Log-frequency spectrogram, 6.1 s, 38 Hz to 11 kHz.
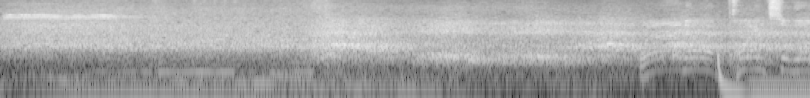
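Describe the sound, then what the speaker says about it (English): Home crowd applauding and cheering in a PS4 sports video game, a broad steady roar of many voices and claps filling the whole stretch, swelling slightly midway, with a few bounces and game tones near the end. "And the home crowd applauding."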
